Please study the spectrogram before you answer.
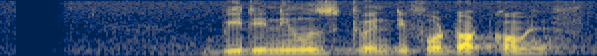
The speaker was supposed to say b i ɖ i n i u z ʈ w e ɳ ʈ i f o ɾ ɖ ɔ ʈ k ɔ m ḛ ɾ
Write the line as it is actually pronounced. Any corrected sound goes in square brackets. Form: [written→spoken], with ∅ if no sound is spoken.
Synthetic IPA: b i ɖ i n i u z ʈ w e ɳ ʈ i f o ɾ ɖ ɔ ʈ k ɔ m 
